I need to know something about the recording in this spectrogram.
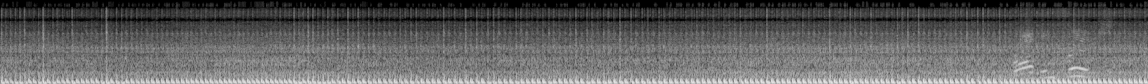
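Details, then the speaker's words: Craftsman LT2000 lawn tractor after the fuel line from the filter to the carburetor was replaced. It still surged a little until the fuel solenoid was cut off. Now it holds an even, steady single-cylinder idle with no surge. "I'm going to cut this fuel solenoid off. That's an idle. No surge."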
